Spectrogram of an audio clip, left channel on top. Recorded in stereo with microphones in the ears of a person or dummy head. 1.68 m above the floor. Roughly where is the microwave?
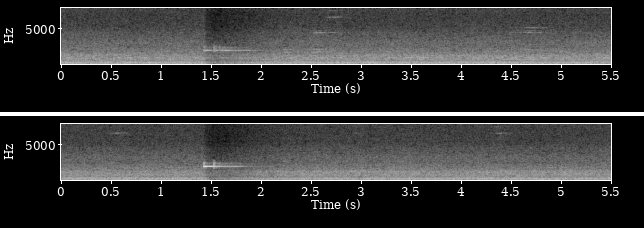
Right.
